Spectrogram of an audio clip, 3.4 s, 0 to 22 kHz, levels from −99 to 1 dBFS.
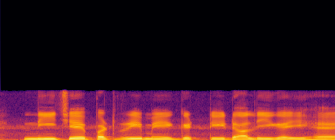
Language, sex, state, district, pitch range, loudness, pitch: Hindi, male, Madhya Pradesh, Umaria, 120-150 Hz, -13 LUFS, 130 Hz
